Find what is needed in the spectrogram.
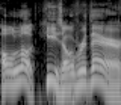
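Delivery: very high-pitched Southern drawl. Describing a scene, speaker quotes the robot character, Robo L southern drawl. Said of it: "in his southern drawers going".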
